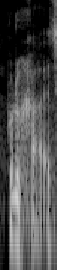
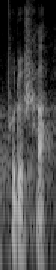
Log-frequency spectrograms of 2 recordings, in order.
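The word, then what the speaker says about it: पुरुष: Purukha. It can be pronounced purukha or purusha in Sanskrit.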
